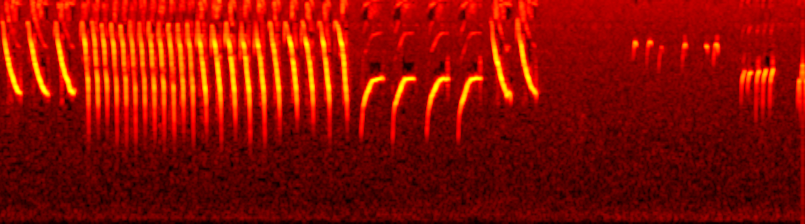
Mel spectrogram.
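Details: Canary singing sweetly, used as a lure for other canaries: a fast trill of steep down-slurred notes, then slower upward-curving whistles, a few quick sweeps, and a quieter ending of short, scattered high chips.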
